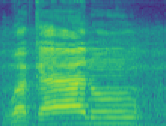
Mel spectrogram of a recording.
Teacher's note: واو کی ادائیگی میں ناتمام ہونٹ گول ہوں گے، واو کی ادائیگی میں آپ نے دانت استعمال نہیں کرنے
